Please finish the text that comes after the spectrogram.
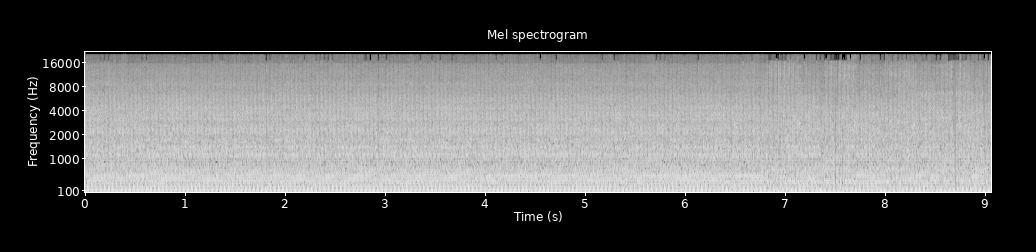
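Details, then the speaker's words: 1998 Murray Widebody LT riding mower, single-cylinder 12.5 hp Briggs and Stratton, after carburetor cleaning with air filter housing off: loud chugging idle that swells and sags; surging idle, owner suspects too much air or not enough fuel at low idle. "well I did the best I could clean the carburetor but we're still having a little bit of a surging problem and it's getting too much air or not enough fuel at low idle"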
